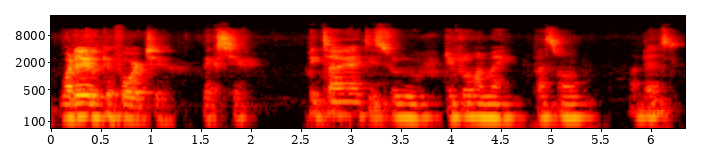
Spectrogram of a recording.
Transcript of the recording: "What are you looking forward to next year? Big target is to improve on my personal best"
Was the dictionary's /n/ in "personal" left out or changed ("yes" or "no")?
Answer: yes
